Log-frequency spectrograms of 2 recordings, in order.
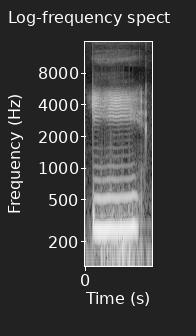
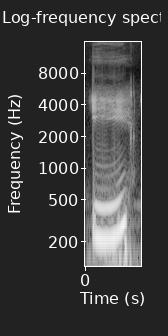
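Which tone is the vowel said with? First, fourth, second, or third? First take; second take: first; second. First: The vowel carries the first tone. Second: The vowel carries the second tone. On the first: "Nada pertama" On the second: "nada kedua"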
